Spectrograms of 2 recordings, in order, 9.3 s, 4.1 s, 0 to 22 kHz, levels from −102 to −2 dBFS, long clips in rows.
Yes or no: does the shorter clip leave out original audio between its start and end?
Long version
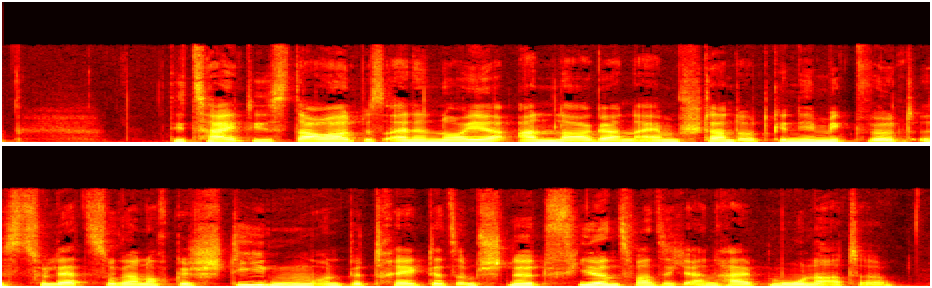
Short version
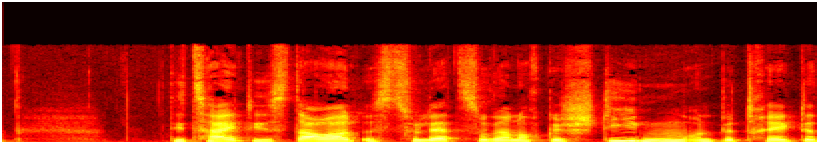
yes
